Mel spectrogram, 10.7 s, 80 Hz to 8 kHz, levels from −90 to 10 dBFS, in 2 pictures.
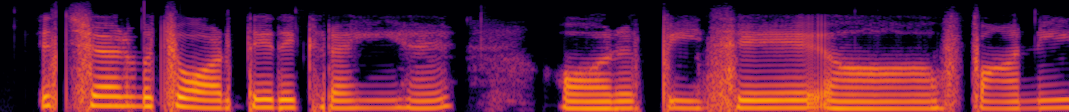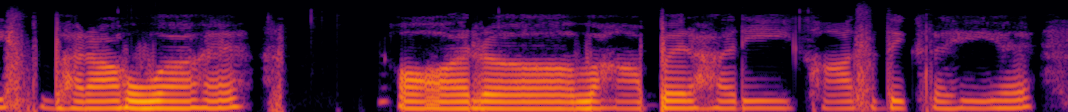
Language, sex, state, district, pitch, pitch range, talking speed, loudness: Hindi, female, Bihar, East Champaran, 190 Hz, 185-200 Hz, 125 wpm, -17 LUFS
